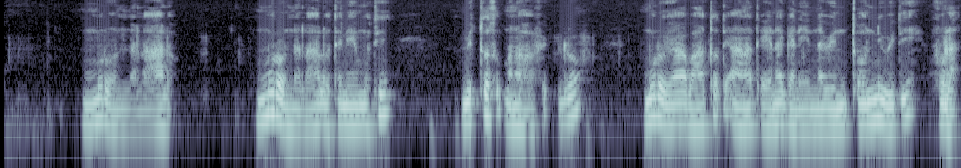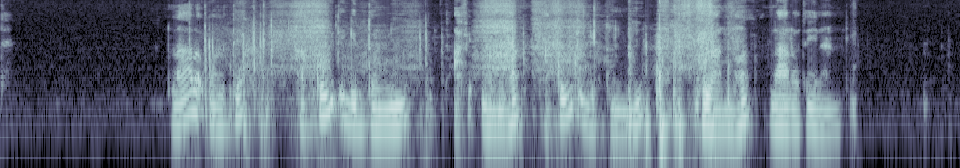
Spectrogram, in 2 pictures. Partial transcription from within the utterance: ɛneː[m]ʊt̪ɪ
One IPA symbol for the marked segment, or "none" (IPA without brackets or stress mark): m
